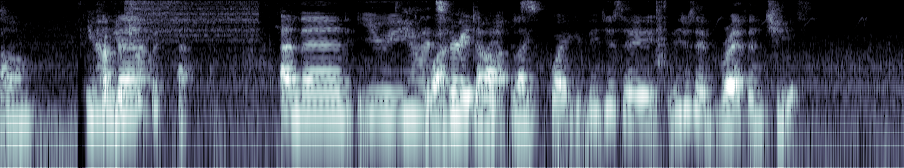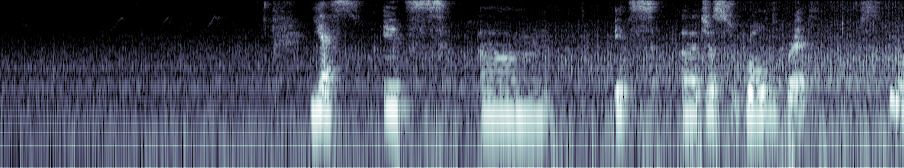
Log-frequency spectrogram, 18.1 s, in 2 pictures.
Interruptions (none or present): present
